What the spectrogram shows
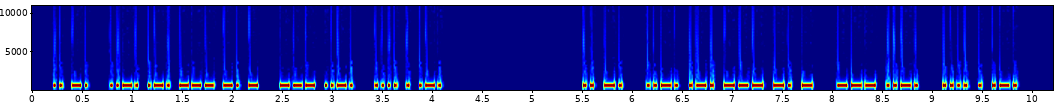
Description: Morse code, heard as a keyed tone, about 32 wpm, 700 Hz. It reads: IN FRONT OF HER IN FRONT OF HER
